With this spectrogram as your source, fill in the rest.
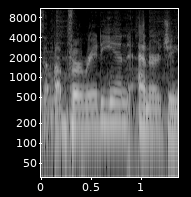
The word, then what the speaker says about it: Viridian: I'm your host, Nicole Perry, and my guest is Roxanne Pappas, and she is with Viridian Energy.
